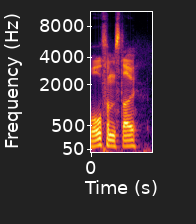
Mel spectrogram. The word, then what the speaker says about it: Walthamstow: Walthamstow.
